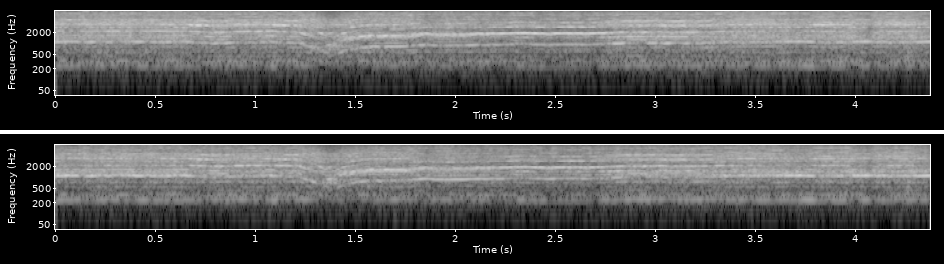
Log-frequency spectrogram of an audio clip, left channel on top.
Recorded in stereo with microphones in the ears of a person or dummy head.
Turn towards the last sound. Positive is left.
turn(degrees=15)  # may be behind; listen again after turning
